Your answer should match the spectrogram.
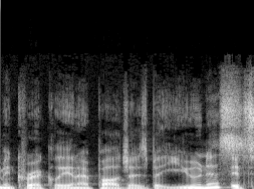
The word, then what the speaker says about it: Joonas Suotamo: I'm going to say his name incorrectly and I apologize, but Joonas? It's Joonas Suotamo.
